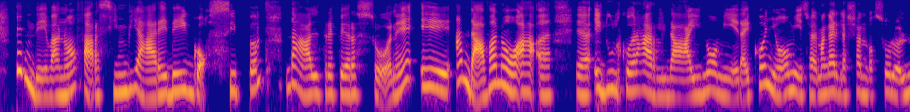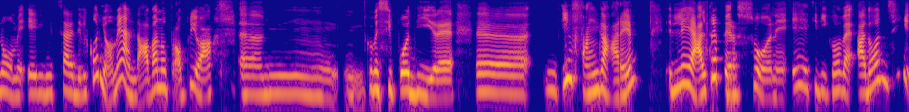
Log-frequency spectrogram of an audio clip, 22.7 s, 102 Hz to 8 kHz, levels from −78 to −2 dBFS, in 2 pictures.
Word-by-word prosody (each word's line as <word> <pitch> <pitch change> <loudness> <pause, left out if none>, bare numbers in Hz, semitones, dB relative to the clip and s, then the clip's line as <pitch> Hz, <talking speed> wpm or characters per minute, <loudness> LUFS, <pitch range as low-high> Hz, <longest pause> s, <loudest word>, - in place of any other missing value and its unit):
tendevano 200 - +2
a - - -7
farsi 195 -4 +1
inviare 220 -4 +1
dei 230 +2 0
gossip 230 +2 -2 0.4
da 280 -4 0
altre 210 +1 -2
persone 210 - -2
e 270 -6 +2
andavano, 295 -6 +4
a, 230 - +5 0.5
eh, 215 - -4
ehm 200 0 0
edulcorarli 235 -4 0
dai 185 +1 0
nomi 210 -6 -4
e - - -4
dai 170 +2 -3
cognomi 230 -6 -2
cioè 200 -1 -4
magari 215 +3 -1
lasciando 195 0 -7
solo 210 0 -3
il 180 +3 -3
nome 210 -5 -4
e 215 - -3
l'iniziale 215 +2 -3
del 200 +1 -6
cognome, 410 - -1
andavano 230 +6 +2
proprio 240 +5 -2
a, 185 +2 +3 0.4
ehm, 205 -2 -5
uhm 200 -1 -12
come 250 0 +1
si 240 -1 -2
può 240 +2 +7
dire, 185 -4 +1 0.2
ehm, 220 -2 +1 0.4
infangare 250 - +2 0.4
le 300 +5 +3
altre 400 0 +6
persone 195 - -1
e 265 0 -4
ti 260 -1 -9
dico 225 -1 -6
vabbè, 240 -1 0
ad 220 +1 +4
oggi 335 +5 -1
215 Hz, 130 wpm, -23 LUFS, 200-245 Hz, 0.5 s, può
